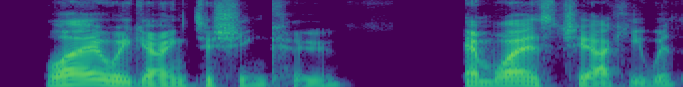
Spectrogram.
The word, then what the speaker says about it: Shinku: Shinku? Spell it. Chinku. Shinku. Z-I-N? I think you have to spell Yes. it. Shin. S-H-I-N-K-U.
